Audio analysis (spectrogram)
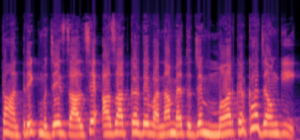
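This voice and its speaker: A woman's voice: a little high, steady tone, measured pace, soft background music, lightly acted. A woman voicing an evil man-eating witch in a children's horror story, speaking in gloating, menacing threats. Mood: angry threatening. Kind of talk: animated horror storybook character voice.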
